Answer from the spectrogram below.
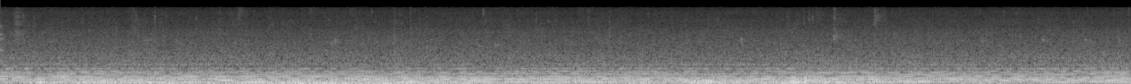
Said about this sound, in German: Plötzlich beginnt der Himmel hell zu leuchten. Blitze zucken quer über die Wolken hinweg. Ein wahres Blitzlichtgewitter lässt die Nacht zum Tag werden. Jetzt fängt es auch an zu donnern.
